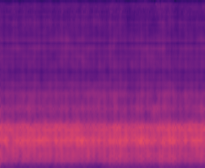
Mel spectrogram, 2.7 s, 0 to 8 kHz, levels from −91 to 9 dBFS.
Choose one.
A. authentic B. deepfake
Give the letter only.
B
